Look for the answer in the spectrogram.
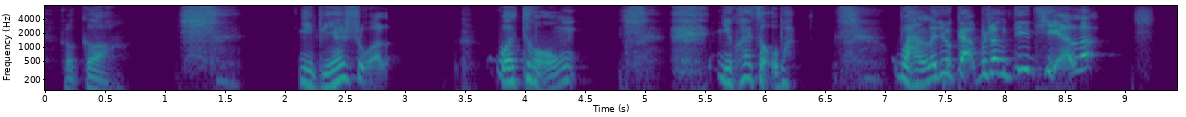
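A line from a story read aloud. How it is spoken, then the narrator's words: Crying. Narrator (Chinese): 韩觉哭着对程英说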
